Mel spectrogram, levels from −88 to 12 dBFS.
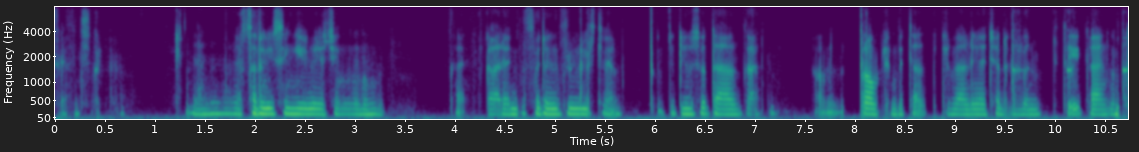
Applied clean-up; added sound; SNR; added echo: neural diffusion model UNIVERSE++.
